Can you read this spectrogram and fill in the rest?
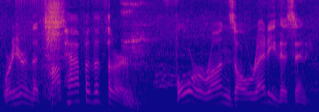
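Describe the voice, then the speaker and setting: A man's voice: fairly high pitch, normal speed. A man voicing a male baseball play-by-play announcer in polished broadcast commentary. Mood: steady play-by-play. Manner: polished, lively announcer delivery. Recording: loud background game noise.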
